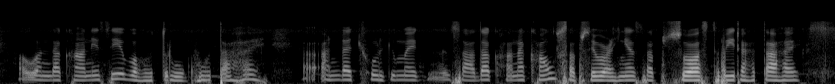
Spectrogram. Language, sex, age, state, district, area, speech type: Hindi, female, 30-45, Uttar Pradesh, Pratapgarh, rural, spontaneous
